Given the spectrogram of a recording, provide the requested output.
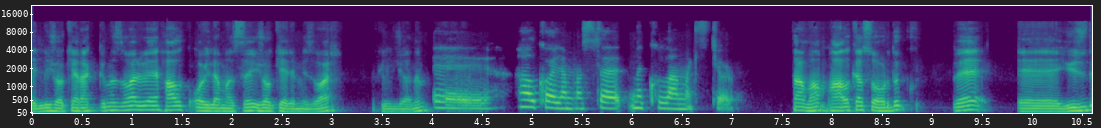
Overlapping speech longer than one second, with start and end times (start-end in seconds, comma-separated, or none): none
